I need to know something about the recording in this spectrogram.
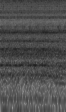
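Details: Hub motor on e-bike with Adaptto controller during setup fine-tuning: steady, even motor hum with no wobble or vibration at constant speed after adjusting base frequency to mid-range; motor running smoothly and correctly tuned.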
